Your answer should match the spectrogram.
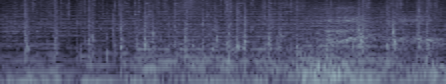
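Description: Horses galloping, their hoofbeats clattering in a quick, even rhythm over background music.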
